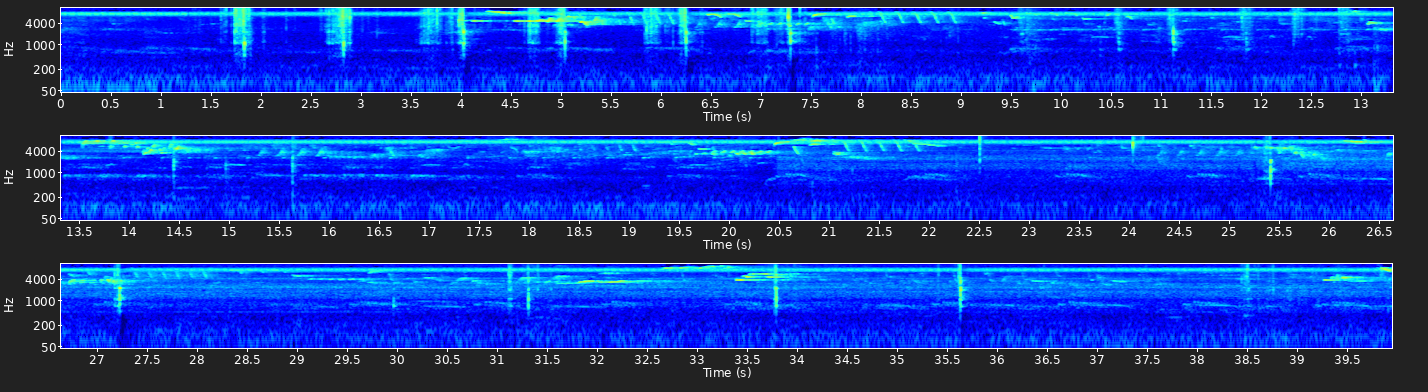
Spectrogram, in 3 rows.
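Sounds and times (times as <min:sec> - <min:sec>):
birds chirping: 0:00.0 - 0:39.9
high-pitched insect drone: 0:00.0 - 0:39.9
knife chopping on wooden board: 0:05.8 - 0:07.5.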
